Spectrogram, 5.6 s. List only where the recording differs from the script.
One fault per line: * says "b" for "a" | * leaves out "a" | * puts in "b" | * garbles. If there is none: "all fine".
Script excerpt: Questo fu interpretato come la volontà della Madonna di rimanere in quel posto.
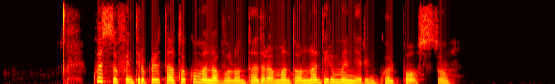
all fine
